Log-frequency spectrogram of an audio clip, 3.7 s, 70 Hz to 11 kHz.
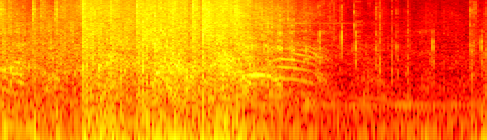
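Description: A burst of shotgun fire from the video game Fallout 4, a loud close volley of sharp blasts crowding together before tailing off into quieter game ambience.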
